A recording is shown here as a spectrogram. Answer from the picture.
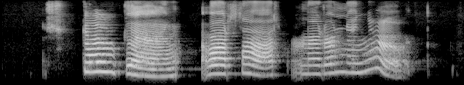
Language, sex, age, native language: Icelandic, female, 13, Icelandic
